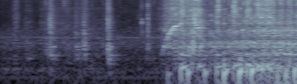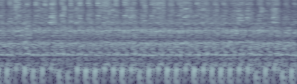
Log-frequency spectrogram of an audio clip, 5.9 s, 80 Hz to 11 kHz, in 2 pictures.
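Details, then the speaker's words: Husky 1850 W generator, about 5 hp, Mikuni T3044 carburetor converted to natural gas, choke closed, gas valve opened slightly: cranks, catches and settles into a steady even single-cylinder beat; runs healthy on natural gas. "okay so there you got it probably the easiest simplest and cheapest conversion to the natural gas"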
